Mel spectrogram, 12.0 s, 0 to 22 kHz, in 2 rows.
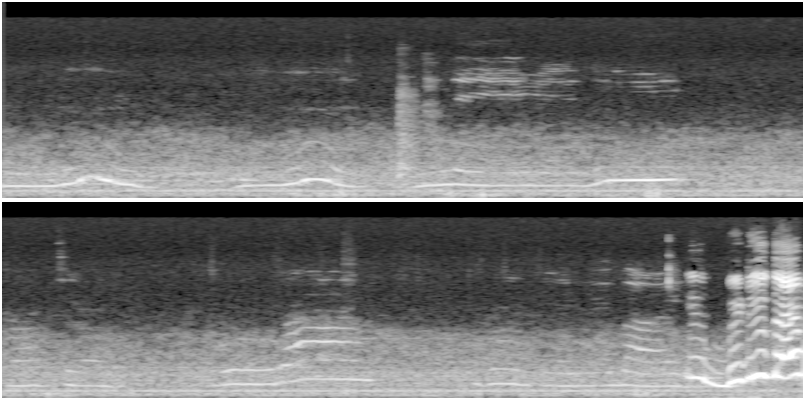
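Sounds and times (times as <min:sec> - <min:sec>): drawn-out vocal call: 0:00.0 - 0:05.2
steady low hum: 0:00.0 - 0:12.0.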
